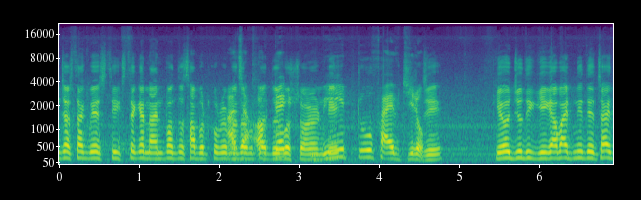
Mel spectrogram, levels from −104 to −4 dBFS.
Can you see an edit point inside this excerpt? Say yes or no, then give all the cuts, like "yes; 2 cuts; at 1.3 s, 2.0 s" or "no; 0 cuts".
no; 0 cuts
